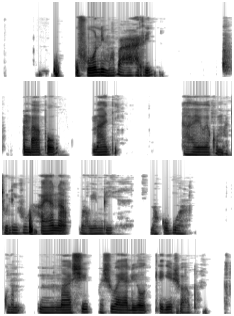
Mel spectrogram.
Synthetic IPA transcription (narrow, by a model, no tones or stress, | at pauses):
ufuɔnimwaɓahaɾi | ambapɔ | maʄi | hajɔjakɔmatʰulivuhajana̰ | mawimbi | makuɓwa | kuna | maʃmaʃuajalijɔɛɠɛʃwahapɔ̥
